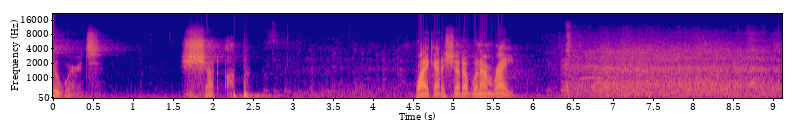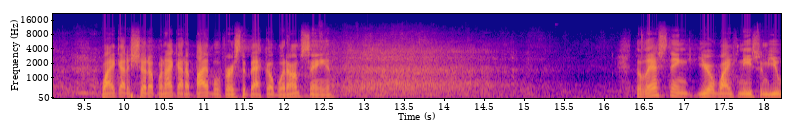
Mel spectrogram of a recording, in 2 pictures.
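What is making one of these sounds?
An elderly man speaks with animation into a microphone in a large room, with pauses between phrases.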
